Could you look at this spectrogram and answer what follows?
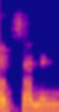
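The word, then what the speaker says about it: epsilon: ठीक है, इसको बेसिकली जो सिंबल है इसको प्रोनाउंस करते हैं एप्सिलॉन, यहाँ पे लिख देता हूँ एप्सिलॉन। ठीक है, एप्सिलॉन हो गया ये सिंबल, और अगर नॉट लगा देंगे तो इसको बोलते हैं एप्सिलॉन नॉट, एप्सिलॉन not. Okay, ये सिंबल को एप्सिलॉन प्रोनाउंस करते हैं।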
